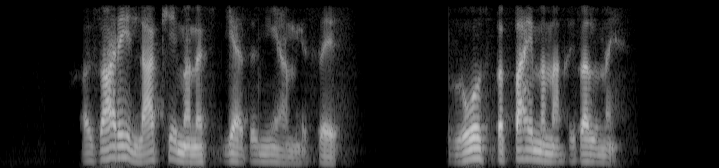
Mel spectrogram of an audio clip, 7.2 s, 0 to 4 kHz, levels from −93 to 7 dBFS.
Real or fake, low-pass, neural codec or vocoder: fake; 3.6 kHz; codec, 16 kHz, 0.8 kbps, ZipCodec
